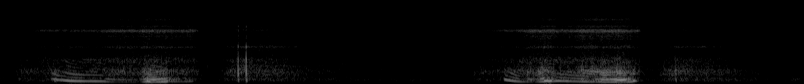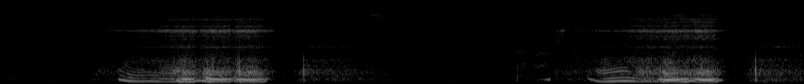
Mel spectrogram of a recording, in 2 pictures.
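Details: Man snoring at night, recorded on his phone by his partner: loud, rattling snores on each breath in, about 13 a minute, with quiet breathing out between; ordinary snoring.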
